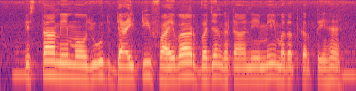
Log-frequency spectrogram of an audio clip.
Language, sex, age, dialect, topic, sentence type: Hindi, male, 41-45, Kanauji Braj Bhasha, agriculture, statement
